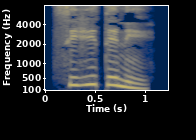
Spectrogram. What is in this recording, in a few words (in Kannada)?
"ಸಿಹಿತೆನೆ", Kannada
